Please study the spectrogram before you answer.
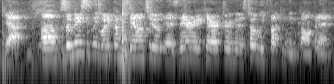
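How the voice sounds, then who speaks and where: Male comedic panel host, high voice, sweary mock-ranting, recorded far from the mic. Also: quick pace, fairly bright tone. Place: convention panel room. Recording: echoey room, far from the mic.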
